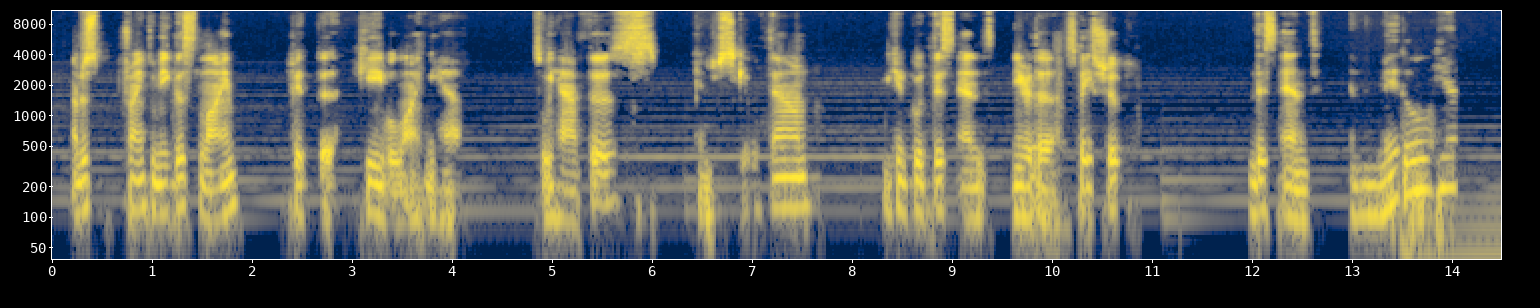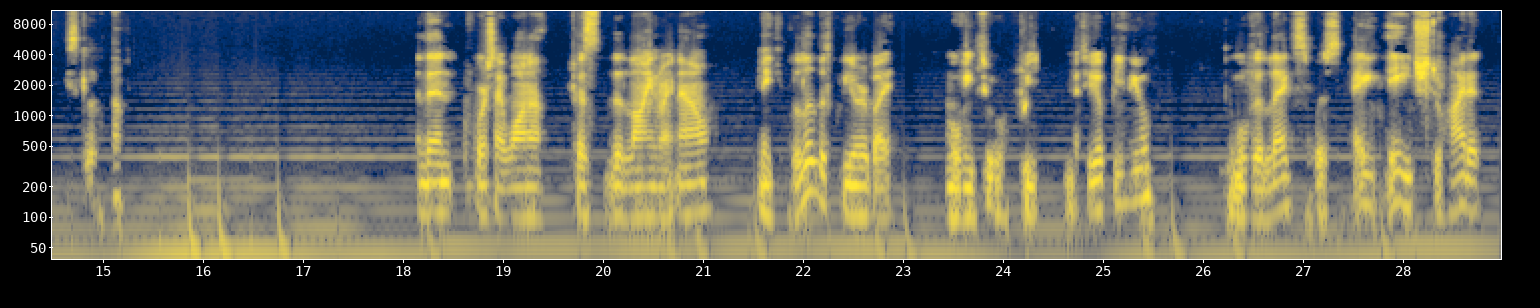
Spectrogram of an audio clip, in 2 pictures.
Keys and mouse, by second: 2.0 g, 2.9 s, 3.6 r, 4.4 g, 8.0 click, 8.8 r, 9.2 s, 11.3 s, 12.0 r, 13.1 s, 14.4 click, 15.0 click, 15.4 g, 16.5 s, 19.6 g, 21.9 Tab, 24.2 z, 25.4 click, 28.0 h, 28.7 click.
